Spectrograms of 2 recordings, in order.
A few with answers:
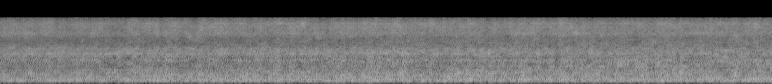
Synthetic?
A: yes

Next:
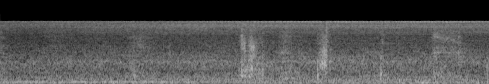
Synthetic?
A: yes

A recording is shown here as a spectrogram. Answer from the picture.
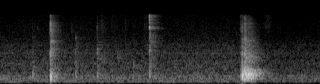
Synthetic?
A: no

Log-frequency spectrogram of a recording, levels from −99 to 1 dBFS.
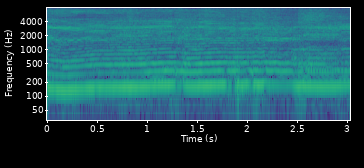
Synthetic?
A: yes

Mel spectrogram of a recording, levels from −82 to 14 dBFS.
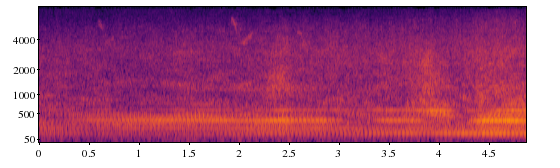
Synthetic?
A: no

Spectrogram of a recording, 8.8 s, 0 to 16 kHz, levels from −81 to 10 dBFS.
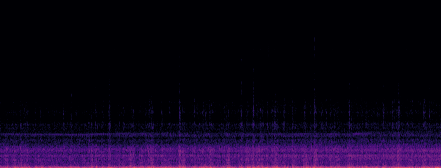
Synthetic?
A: no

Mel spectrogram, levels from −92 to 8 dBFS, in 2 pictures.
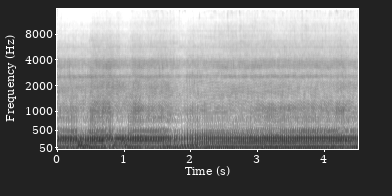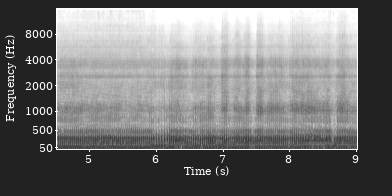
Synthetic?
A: yes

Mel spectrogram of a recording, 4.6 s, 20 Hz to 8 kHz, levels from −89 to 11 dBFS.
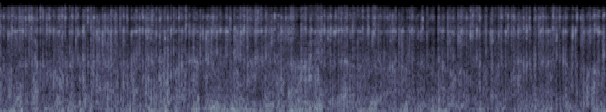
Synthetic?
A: yes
